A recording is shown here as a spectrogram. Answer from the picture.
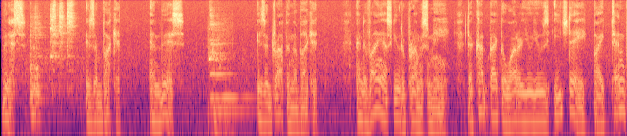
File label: Commercial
